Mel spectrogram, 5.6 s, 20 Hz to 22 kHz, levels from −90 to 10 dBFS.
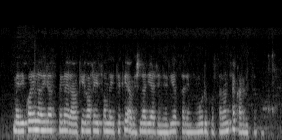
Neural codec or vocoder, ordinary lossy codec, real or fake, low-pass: none; Opus, 24 kbps; real; 10.8 kHz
